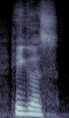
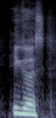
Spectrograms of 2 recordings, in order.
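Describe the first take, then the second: No difference in how they are said.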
